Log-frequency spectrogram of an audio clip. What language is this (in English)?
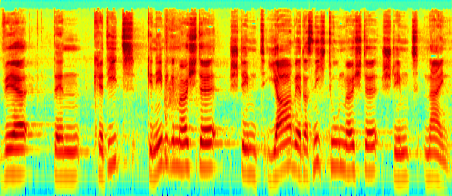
Swiss German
